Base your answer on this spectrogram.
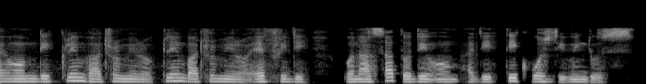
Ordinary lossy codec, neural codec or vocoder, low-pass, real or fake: AAC, 24 kbps; none; 5.4 kHz; real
